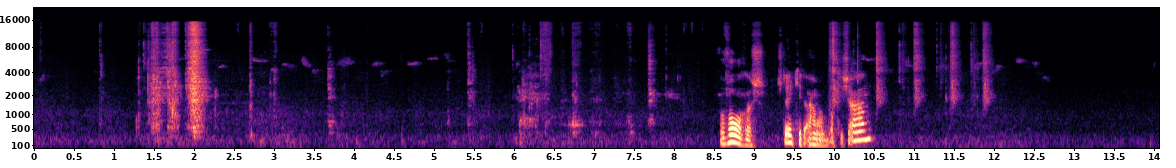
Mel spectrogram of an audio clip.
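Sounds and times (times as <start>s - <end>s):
rustling scrape: 1.3s - 2.4s
high bird chirps: 2.2s - 5.5s, 10.5s - 12.7s.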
